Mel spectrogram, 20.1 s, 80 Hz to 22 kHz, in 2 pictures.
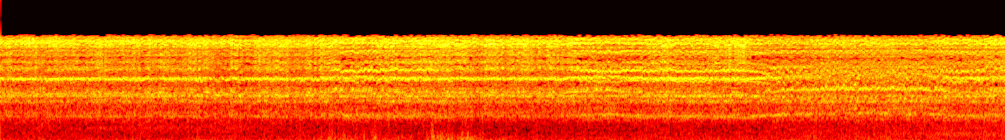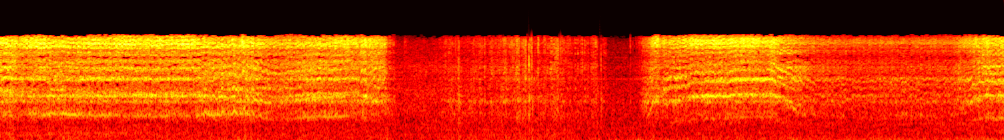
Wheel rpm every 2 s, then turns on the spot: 200, 200, 200, 190, 190, 200, 170, 40, 110, 100.
14-16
